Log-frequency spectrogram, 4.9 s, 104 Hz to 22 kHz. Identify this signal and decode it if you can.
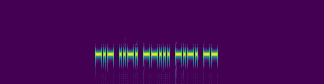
Morse code, heard as a keyed tone, about 40 wpm, 700 Hz. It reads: KF7CM
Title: USA Call Signs - 5 Characters - 40wpm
